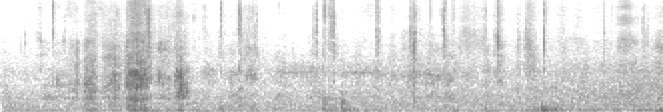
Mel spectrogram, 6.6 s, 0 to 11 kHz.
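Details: Playful tussle between one-year-old Golden Retrievers Asahi, male, and Chiwa, female, with sibling Rowa nearby, Ain village, 4 May 2019; a rough growling burst early on, then huffs, panting and pawing noises.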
